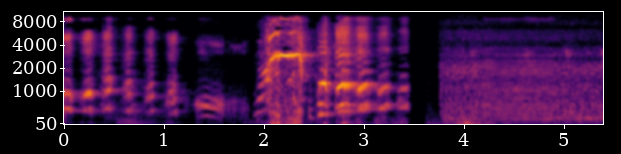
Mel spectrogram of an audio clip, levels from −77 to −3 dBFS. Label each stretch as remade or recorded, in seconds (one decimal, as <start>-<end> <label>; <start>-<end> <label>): 0.0-1.6 remade; 1.6-2.8 recorded; 2.8-3.7 remade; 3.7-4.2 recorded; 4.2-4.9 remade; 4.9-5.4 recorded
